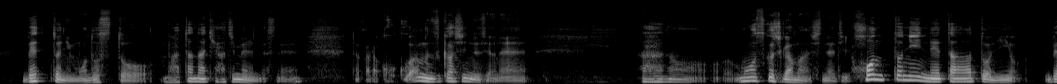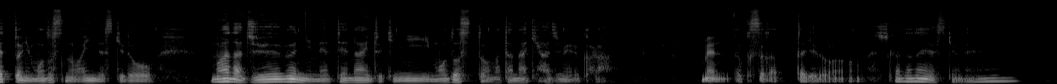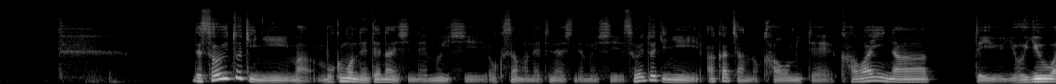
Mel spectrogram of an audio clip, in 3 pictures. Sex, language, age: male, Japanese, 40-59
